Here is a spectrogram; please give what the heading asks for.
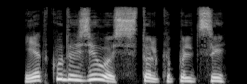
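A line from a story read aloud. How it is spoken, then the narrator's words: Silky menacing question. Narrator (Russian): вкрадчиво с угрожающими нотками спросил Бренников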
